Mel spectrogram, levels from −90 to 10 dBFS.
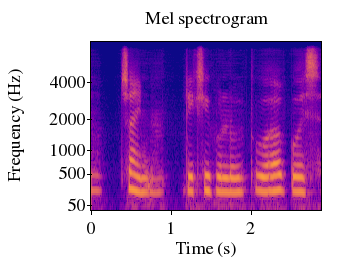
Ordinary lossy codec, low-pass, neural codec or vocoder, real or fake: none; 7.2 kHz; codec, 16 kHz, about 1 kbps, DyCAST, with the encoder's durations; fake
